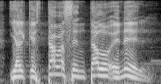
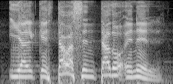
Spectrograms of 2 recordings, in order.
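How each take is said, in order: The two takes are said the same way.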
